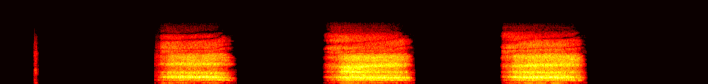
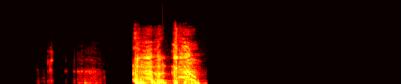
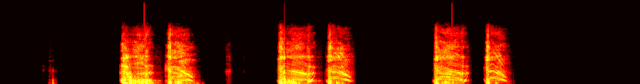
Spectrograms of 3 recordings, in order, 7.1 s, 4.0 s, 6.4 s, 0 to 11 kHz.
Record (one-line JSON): {"exhalation_length": "7.1 s", "exhalation_amplitude": 25831, "exhalation_signal_mean_std_ratio": 0.46, "cough_length": "4.0 s", "cough_amplitude": 29416, "cough_signal_mean_std_ratio": 0.3, "three_cough_length": "6.4 s", "three_cough_amplitude": 32767, "three_cough_signal_mean_std_ratio": 0.38, "survey_phase": "beta (2021-08-13 to 2022-03-07)", "age": "45-64", "gender": "Male", "wearing_mask": "No", "symptom_none": true, "smoker_status": "Never smoked", "respiratory_condition_asthma": false, "respiratory_condition_other": false, "recruitment_source": "REACT", "submission_delay": "1 day", "covid_test_result": "Negative", "covid_test_method": "RT-qPCR", "influenza_a_test_result": "Negative", "influenza_b_test_result": "Negative"}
